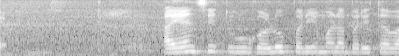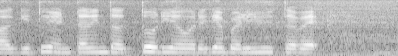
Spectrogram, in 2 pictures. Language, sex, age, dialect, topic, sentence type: Kannada, female, 25-30, Mysore Kannada, agriculture, statement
